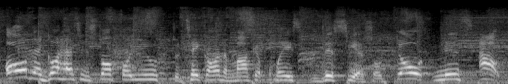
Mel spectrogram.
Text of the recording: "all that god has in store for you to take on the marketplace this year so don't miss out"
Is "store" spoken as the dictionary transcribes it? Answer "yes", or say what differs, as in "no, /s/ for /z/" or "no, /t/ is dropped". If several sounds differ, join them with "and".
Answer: no, /l/ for /ɹ/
